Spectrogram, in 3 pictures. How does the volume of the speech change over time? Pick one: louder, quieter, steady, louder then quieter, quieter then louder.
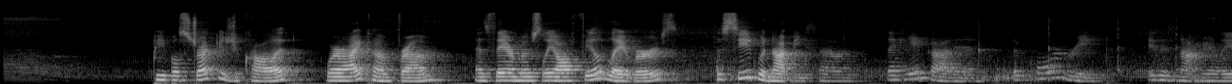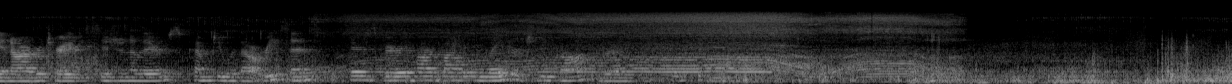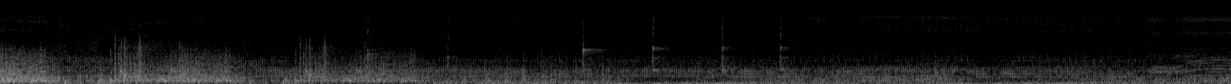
quieter.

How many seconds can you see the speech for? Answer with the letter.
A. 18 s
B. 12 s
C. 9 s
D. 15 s
A.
